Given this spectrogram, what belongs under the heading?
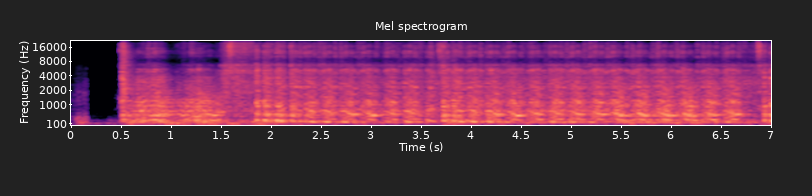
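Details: Dodge truck (Little Red Express clone, 4WD) cranking: steady starter churning with no firing; cranks but won't start because fuel isn't reaching it, blocked fuel hose/line found.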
